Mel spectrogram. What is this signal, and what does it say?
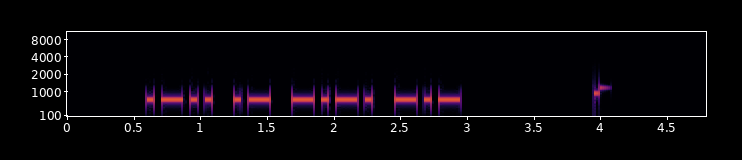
Morse code, heard as a keyed tone, about 22 wpm, 700 Hz. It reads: LACK
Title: Sets of 3 Words - New Word Drill - 22wpm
